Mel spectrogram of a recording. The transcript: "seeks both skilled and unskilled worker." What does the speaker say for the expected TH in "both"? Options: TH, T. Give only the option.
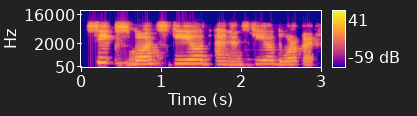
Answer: T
